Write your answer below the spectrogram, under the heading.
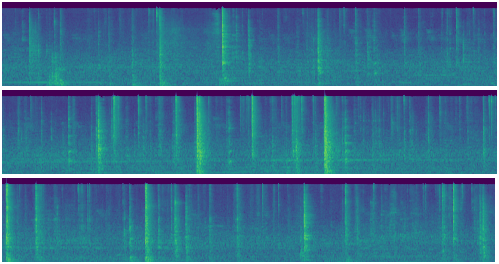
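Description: Irregular clicks, taps and knocks of hands handling the parts of an opened flat-panel TV: the sheet-metal chassis, circuit boards and a ribbon-cable connector, with a sharper knock every few seconds.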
